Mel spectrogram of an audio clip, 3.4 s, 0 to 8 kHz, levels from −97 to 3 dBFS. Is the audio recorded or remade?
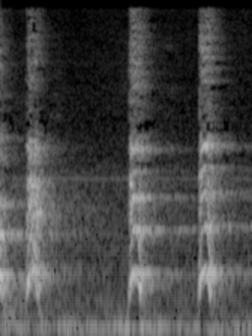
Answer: recorded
